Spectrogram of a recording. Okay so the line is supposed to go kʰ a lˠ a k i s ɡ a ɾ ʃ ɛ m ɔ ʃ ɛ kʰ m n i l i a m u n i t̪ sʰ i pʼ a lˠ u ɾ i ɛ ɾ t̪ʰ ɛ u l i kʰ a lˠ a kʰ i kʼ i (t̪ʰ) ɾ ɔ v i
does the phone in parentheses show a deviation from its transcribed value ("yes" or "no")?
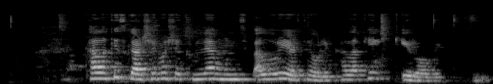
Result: yes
